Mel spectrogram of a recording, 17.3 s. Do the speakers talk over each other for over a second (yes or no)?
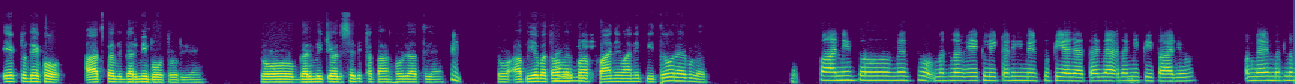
no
